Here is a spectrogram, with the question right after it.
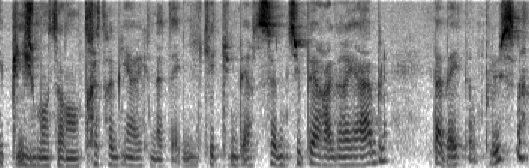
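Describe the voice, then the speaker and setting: A woman with a very deep, low pitch talks at a moderate pace, her pitch varying in an ordinary way, while noticeable background noise carries on. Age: 70s. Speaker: future tenant. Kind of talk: interview.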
